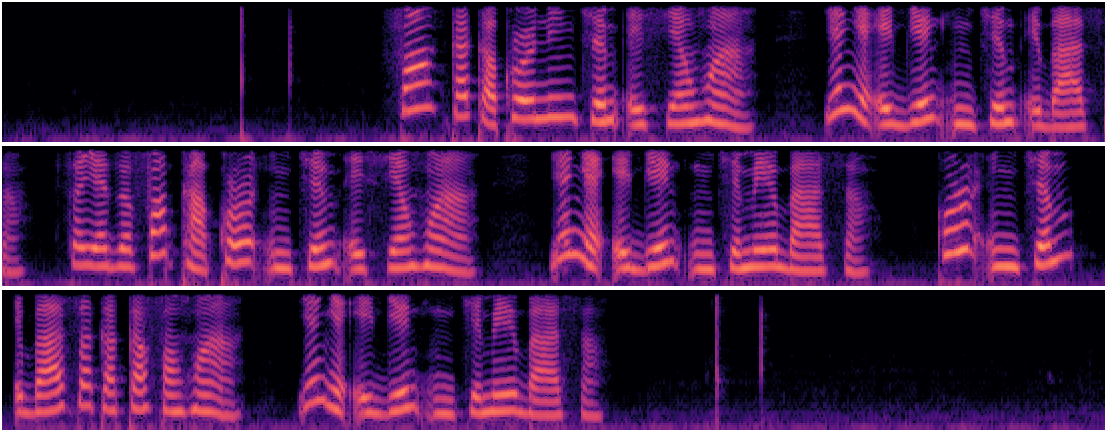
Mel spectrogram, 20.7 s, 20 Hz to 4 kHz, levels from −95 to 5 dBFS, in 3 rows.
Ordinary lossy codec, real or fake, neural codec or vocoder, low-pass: none; fake; codec, 16 kHz in and 24 kHz out, 2.2 kbps, FireRedTTS-2 codec; 3.6 kHz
